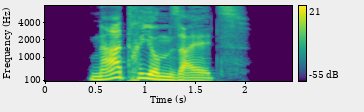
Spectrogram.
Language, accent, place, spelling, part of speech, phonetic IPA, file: German, Germany, Berlin, Natriumsalz, noun, [ˈnaːtʁiʊmˌzalt͡s], De-Natriumsalz.ogg
- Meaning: sodium salt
